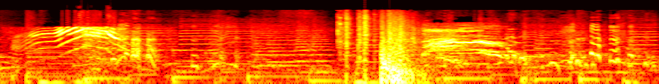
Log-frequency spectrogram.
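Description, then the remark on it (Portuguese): A cat yowls loudly in long, wavering meows that rise and fall, broken by a sharp noisy burst midway, then another drawn-out caterwaul. “Olha o gato, olha o gato.”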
